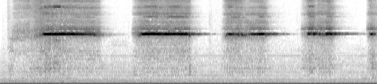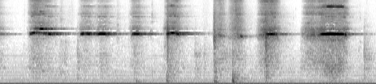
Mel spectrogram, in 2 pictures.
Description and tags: Kid noisily playing a horn type party favor.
